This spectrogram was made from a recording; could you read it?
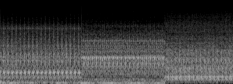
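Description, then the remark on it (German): A loud, steady mechanical whirring and rattling from a running film camera, its motor hum holding one pitch, jumping higher, then dropping lower, with no voices. “Wir werden hier jetzt mal einen kurzen Clip einblenden, wie laut diese Kamera ist.”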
